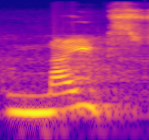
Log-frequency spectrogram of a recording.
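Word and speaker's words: knights: एक new warrior group नाइट्स जो है केस साइलेंट है ये बनके आया था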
